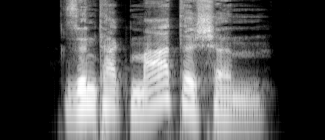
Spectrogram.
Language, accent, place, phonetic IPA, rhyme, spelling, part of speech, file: German, Germany, Berlin, [zʏntaˈɡmaːtɪʃm̩], -aːtɪʃm̩, syntagmatischem, adjective, De-syntagmatischem.ogg
- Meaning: strong dative masculine/neuter singular of syntagmatisch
